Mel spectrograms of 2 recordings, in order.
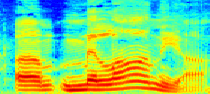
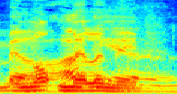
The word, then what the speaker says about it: Melania: news this week is Melania I've been told to pronounce not Milania Milania bride and her son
